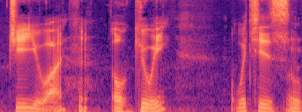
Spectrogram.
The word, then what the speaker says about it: GUI: us an email where they wrote gui as in g-o-o-e-y that's right which i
